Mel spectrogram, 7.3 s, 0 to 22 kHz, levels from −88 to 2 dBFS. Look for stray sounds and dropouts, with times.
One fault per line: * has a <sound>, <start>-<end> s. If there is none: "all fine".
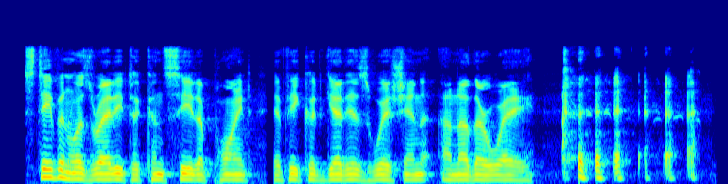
* has a laugh, 5.6-7.0 s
